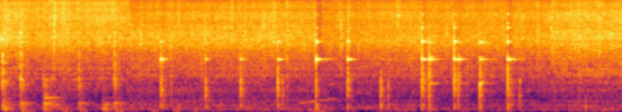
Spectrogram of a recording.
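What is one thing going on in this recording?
A wooden spatula knocks and scrapes against a pan.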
